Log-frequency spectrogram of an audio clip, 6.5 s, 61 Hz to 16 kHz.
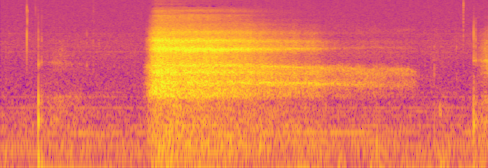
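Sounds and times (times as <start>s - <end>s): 
long slow exhale through the mouth during a guided breathing exercise: 2.0s - 5.6s.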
